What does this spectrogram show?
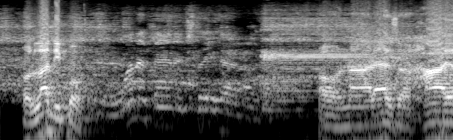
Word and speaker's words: Oladipo: Oladipo. That's how they actually pronounce it, but I'm giving y'all the American version. Oladipo.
